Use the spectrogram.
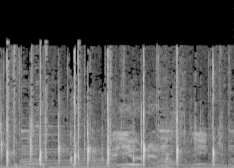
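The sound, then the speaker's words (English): A brief round of applause from a few people, led by a grandfather after a sun cannon is fired, sharp claps landing in a loose, fairly quick rhythm over a steady low background hum. “His grandfather leads us in a round of applause.”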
